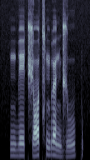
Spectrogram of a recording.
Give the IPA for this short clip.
m b e t͡ʃ ɔ t͡s m b œ n d͡ʒ u p

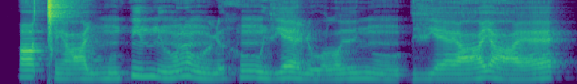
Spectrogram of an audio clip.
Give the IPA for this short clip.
ɑ˥˩ ǀ ẽ˩ ʕ i˩ m ũ˩˥ pʲ ẽ˥ mʲ ũː˩˥ lˠ ũː˩ ɳ ɯ˥ h ũː˥˩ vʲ æː˥˩ ɳ uː˩ lˠ yː˧ n̪ ũ˩ | vʲ æː˩ ʕ e˥˩ ʕ æ˩˥

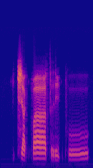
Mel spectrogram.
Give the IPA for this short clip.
t͡ɕ a˨˩ k̚ p aː˧ t r i˨˩ ʔ pʰ uː˦˥

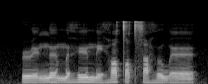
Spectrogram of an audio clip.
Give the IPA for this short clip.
ɹ ø˨ ŋ əː˦˨ m ə˧ ɦ ʏː˦ m e˨ ɦ œ˦ tˤ o˨ tˤ s ɛ˨ ɦ o˦˨ w œː˨

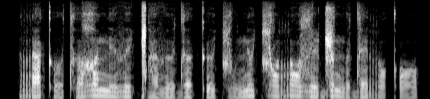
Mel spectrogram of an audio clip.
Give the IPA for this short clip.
r a˥ kʼ ɤ˩ tʰ ə˧ ʁ ə˥ n e˧ ð e˧ ɡ͡ǁ a˩ ð ø˩ d ɜ˩ kʼ ø˩ t͡ɕ u˩ n ø˥ t͡ɕ ɔ˥ r ɔ˥ z e˧ ɖ͡ʐ ə˥ ŋ ə˩ d ɛ˧ r ɔ˩ kʼ ɔ˩

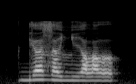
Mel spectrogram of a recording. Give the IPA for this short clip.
ɡʲ ɐ z ɐ ʎ i lˠ ɤ

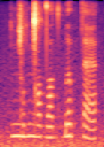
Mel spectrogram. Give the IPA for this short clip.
ŋ͡ǀ u ŋ͡ǀ ɒ d̪ ɒ d ɡ͡b ə b t æ

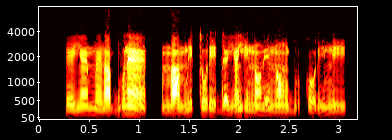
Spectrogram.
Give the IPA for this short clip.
e˨ j ɛ̃˨ m ɛ̃˨ ɾ a˧ b u˦ ɾ ɛ̃˦˨ | m a˧ m i˦ t u˦ ɾ i˧ d ɛ˧ j ɛ̃˦ j i˧ n ɔ̃˨ ɾ e˧ n ɔ̃˦ ɡ͡b u˧ k o˨ ɾ i˨˦ n i˦˨

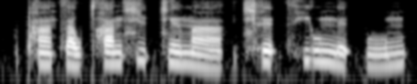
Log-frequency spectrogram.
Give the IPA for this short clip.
pʰ ã˧ t͡s a˨˩ w t̪ʰ a˧ n ɕ i˦ ʔ t͡ɕ ẽ˧ m ã˨˩ | t͡ɕʰ e˦ ʔ t͡sʰ j u˦ ŋ e˨ ʔ p u˨˦ m

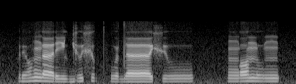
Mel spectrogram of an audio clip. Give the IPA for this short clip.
ɾʲ ɔ̤ ŋ ɜː ɾ iː lʲ ɡʲ u xʲ ɔ kʷʰ ə˞ d ɜː xʲ uː | ŋ ɔ n u ŋ

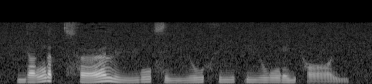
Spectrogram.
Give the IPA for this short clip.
j ɐ˨˥ ŋ ɐ˨ t̚ t͡sʰ œː˨˥ l yː˨˥ ŋ s iː˨˥ w h iː˧ t̚ iː˧ w ŋ e˧ j h ɔː˨˩ j

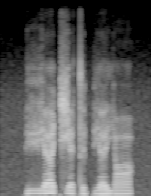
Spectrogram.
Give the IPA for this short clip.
vʲ a t͡ɕ ɛ t ə pʲ a j ɑ

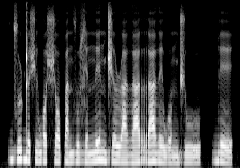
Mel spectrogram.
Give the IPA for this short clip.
d͡z u ɖ ə ʃ ɨ w ɔ ʃ ɔ p a n z u ɮ e n̪ e n d͡ʒ ə ɹ a ð a r a ð e w o n d͡ʒ u | b e

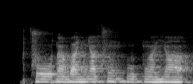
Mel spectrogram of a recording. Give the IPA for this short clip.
t͡s oː˨ ɗ ã˨ w a˨ ɲ ã˨ t͡s ũ˨ kʷ e˨ kʷ ã˨ j ã˨

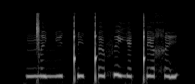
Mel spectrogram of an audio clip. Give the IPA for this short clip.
ŋ͡ǀ ə ʎ i ǃ i ǃ ə f e j ɛ ǃ ɪ χ i

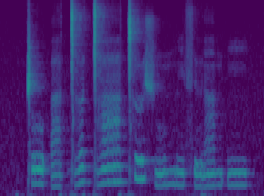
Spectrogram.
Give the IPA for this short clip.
ǁ o˧ ʔ a˩ ɡ͡ǀ ɐ˧˥ ɡ͡ǀ aː˧˥ ǀʰ ɵ˥ ʃ ũ˩˧ m ĩ˩˧ s ɾ ɨ˩ ɾ ã˧˥ m ʔ ĩ˧

